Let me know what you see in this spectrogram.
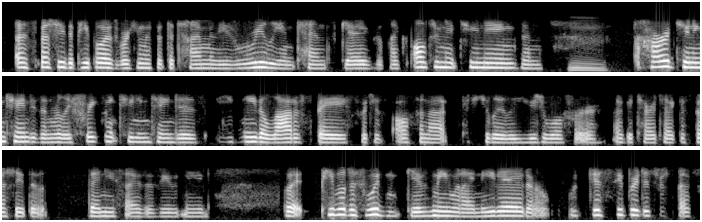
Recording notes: by phone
